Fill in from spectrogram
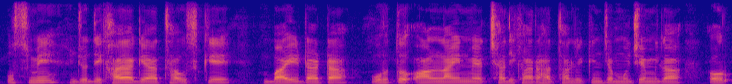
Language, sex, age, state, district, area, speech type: Urdu, male, 18-30, Uttar Pradesh, Siddharthnagar, rural, spontaneous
